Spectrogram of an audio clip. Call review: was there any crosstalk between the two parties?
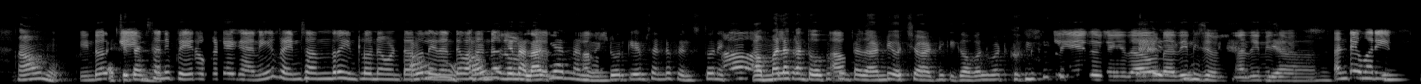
Yes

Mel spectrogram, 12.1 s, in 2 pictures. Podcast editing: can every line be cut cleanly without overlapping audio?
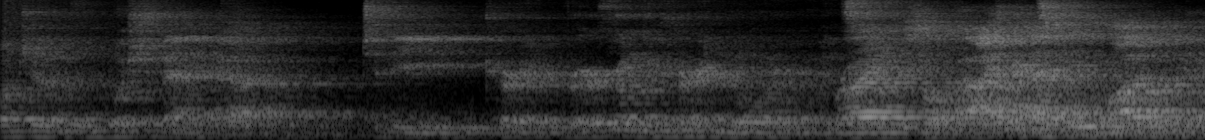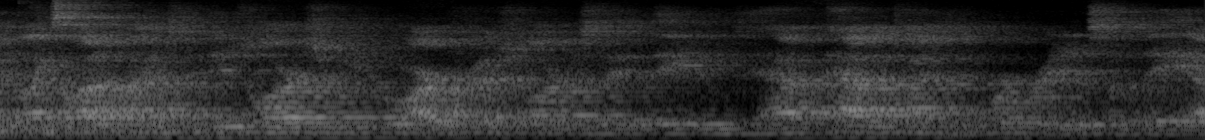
No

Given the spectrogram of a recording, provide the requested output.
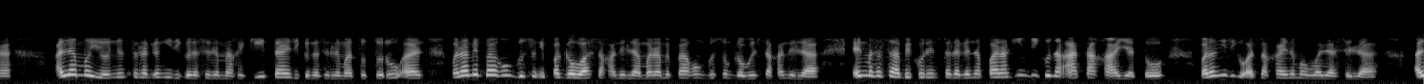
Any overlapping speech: No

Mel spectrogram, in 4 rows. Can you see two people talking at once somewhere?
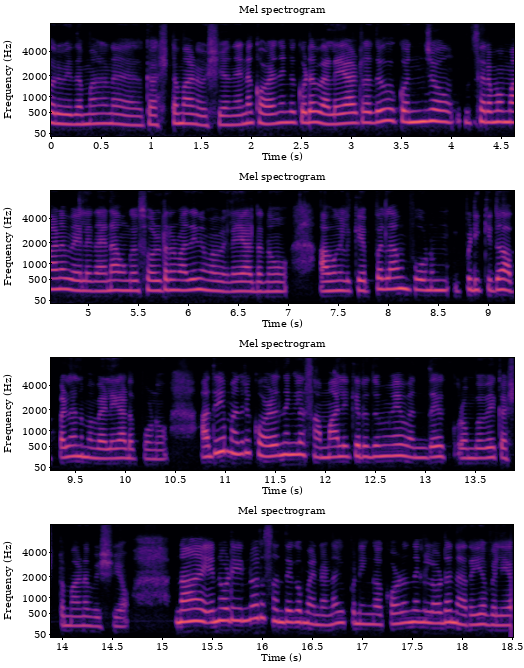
No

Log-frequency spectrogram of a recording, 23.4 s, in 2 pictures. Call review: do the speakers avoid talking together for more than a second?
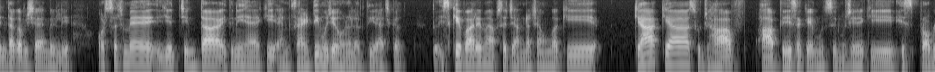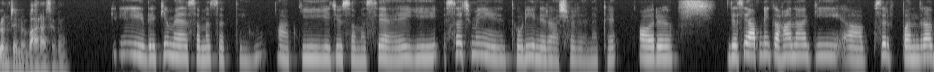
Yes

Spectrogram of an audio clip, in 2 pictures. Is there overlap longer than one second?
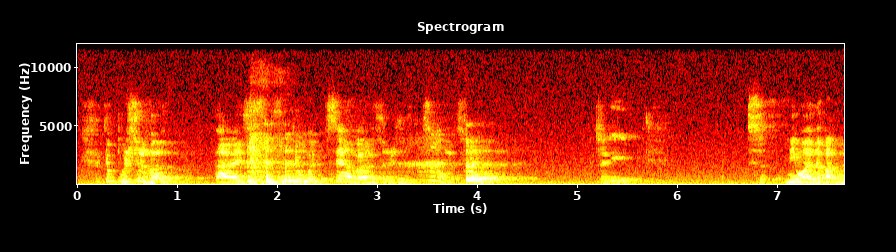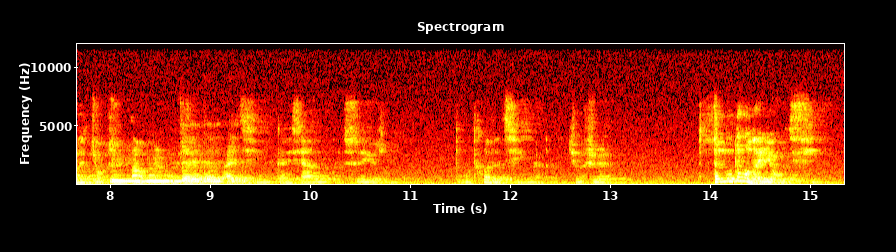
Yes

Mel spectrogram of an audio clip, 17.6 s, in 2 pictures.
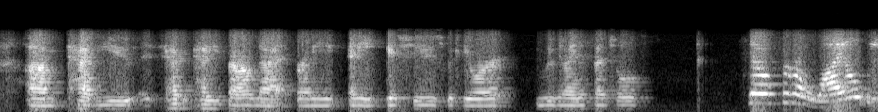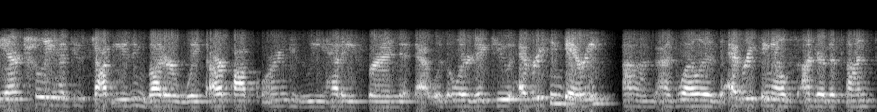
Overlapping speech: No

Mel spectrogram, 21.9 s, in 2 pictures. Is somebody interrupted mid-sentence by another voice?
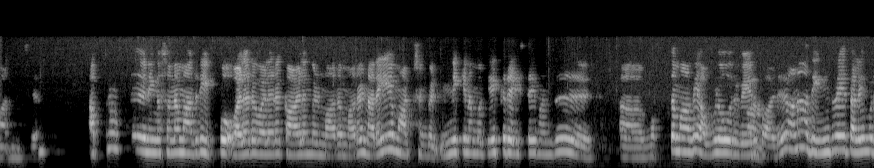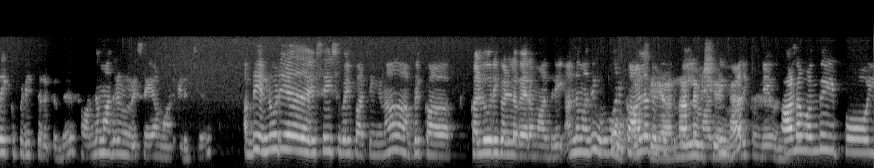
Yes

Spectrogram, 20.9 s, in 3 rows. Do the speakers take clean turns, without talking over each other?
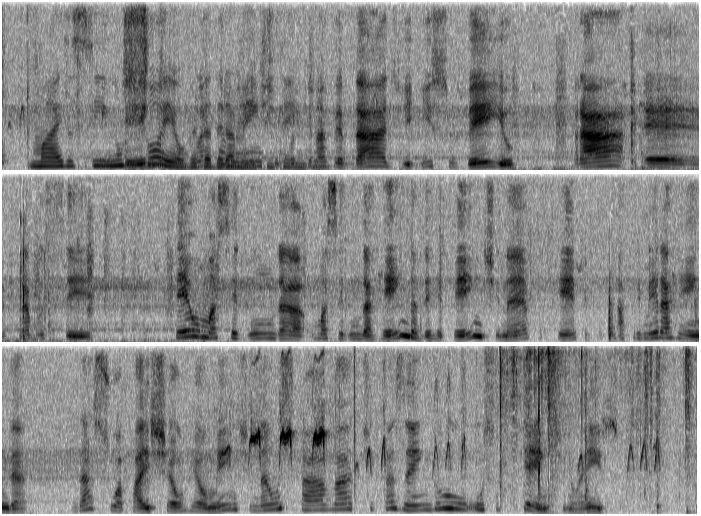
No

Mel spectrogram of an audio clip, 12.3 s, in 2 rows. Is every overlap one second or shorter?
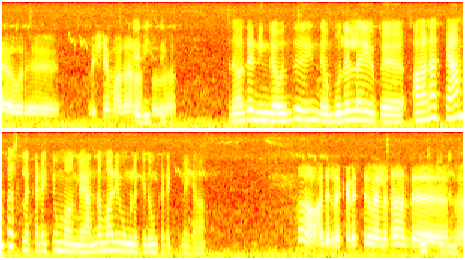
Yes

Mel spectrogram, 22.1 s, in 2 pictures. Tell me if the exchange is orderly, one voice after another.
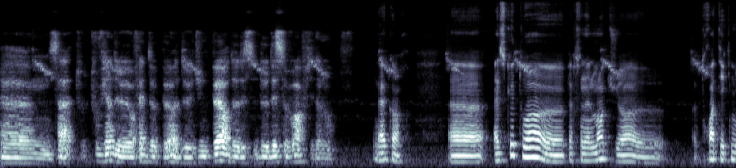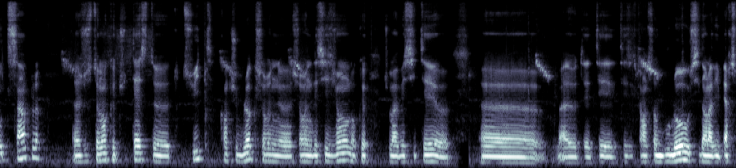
Yes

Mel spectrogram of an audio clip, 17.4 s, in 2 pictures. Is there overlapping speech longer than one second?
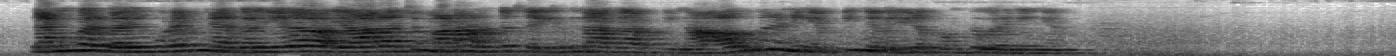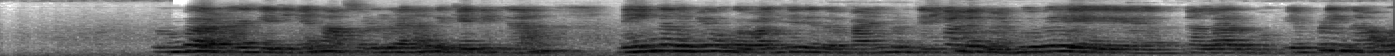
No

